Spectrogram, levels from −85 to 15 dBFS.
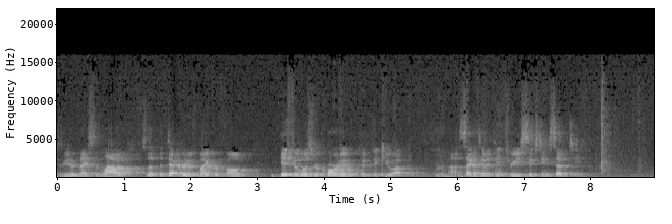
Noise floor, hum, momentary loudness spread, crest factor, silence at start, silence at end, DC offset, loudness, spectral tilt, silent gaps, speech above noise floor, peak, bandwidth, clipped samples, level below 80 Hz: -37 dBFS; none; 15 LU; 16 dB; 0 s; 0 s; under 0.1%; -16 LUFS; -5 dB/octave; none; 21 dB; 0 dBFS; 16.5 kHz; under 0.1%; -44 dBFS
